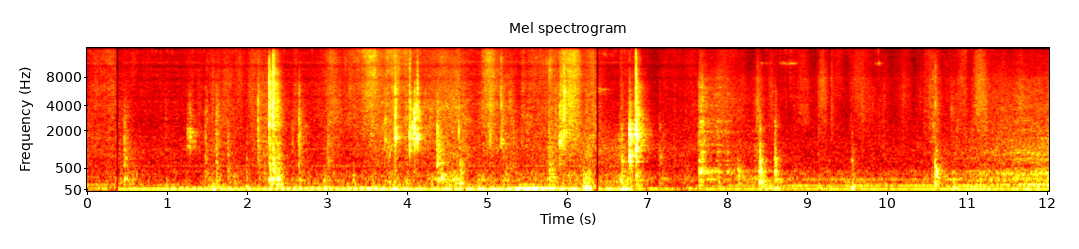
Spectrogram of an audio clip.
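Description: Several sharp knocks and bumps between about two and seven seconds in as an Iris Ohyama 231-litre refrigerator is shifted and set into place on a floor mat, over a low steady rumble.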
